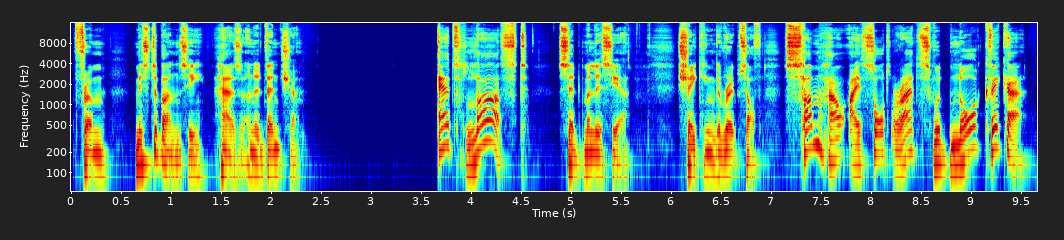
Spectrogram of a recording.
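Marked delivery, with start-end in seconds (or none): 3.7-4.6 much higher character voice; impatient and high-pitched; Melissa, impatient girl. A narrator's reading. Melissa being freed from the ropes, impatient complaint. 7.1-9.6 higher voice, grumbling; Melissa, impatient girl. A narrator's reading. Melissa shaking the ropes off, impatient grumble.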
